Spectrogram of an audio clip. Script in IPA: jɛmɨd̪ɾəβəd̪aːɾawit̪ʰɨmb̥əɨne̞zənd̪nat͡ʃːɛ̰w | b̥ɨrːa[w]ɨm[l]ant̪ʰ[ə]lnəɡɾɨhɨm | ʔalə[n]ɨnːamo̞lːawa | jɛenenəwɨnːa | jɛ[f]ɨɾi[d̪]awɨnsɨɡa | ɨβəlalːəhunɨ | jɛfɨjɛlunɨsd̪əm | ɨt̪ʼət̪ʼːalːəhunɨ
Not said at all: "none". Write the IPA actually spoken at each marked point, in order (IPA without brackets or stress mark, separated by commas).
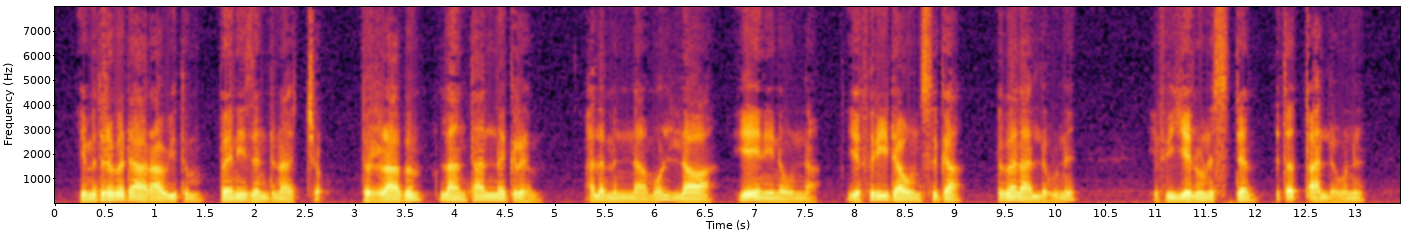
β, l, a, m, f, d̪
